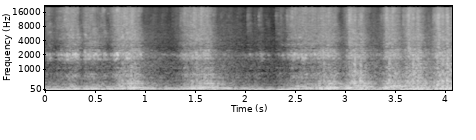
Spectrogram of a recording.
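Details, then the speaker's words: 1972 Plymouth Road Runner 440 V8 with Flowmaster mufflers, after refitting the exhaust manifold flange: repeated rev blips with deep even exhaust note; only a faint tick remains, acceptable for the trip home. "actually pretty good all right I can live with that for the trip home"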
